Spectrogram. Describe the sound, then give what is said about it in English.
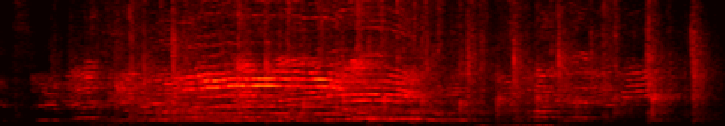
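A crowd applauds loudly and steadily for several seconds, with cheering and shouting voices mixed into the clapping before it begins to thin out toward the end. “How come you guys don't clap that loud for me?”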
